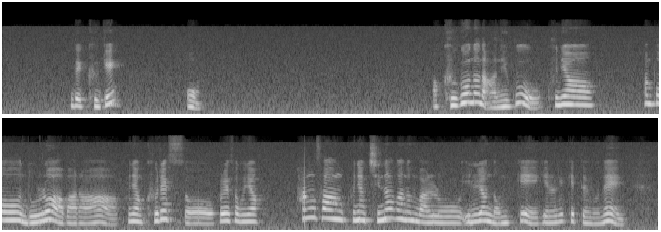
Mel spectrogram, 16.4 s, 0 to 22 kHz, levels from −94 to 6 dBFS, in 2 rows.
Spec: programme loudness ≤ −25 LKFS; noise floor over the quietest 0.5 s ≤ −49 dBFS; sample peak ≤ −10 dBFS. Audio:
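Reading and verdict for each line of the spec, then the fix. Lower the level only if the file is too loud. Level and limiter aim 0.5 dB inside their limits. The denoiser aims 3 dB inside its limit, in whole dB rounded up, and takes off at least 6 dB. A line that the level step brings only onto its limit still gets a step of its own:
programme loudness −19.0 LKFS: out of spec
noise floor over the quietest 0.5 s −43 dBFS: out of spec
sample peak −4.5 dBFS: out of spec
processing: level −6.5 dB

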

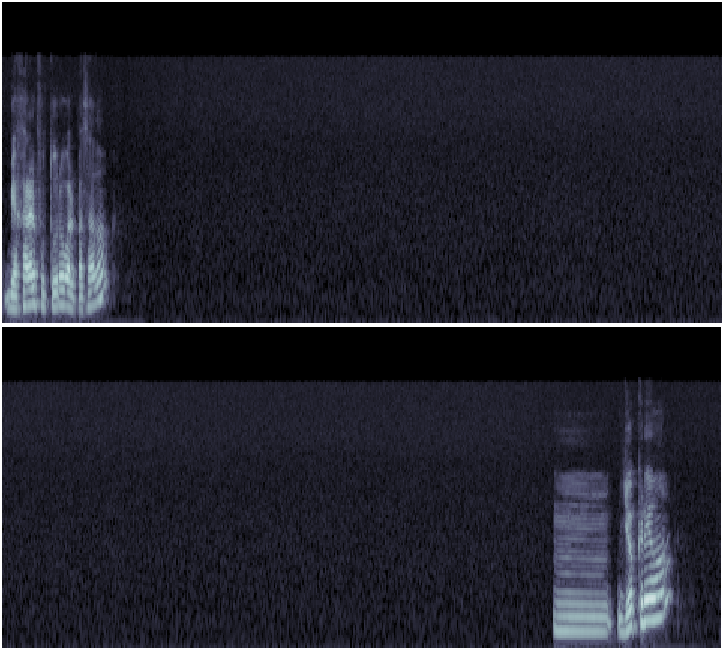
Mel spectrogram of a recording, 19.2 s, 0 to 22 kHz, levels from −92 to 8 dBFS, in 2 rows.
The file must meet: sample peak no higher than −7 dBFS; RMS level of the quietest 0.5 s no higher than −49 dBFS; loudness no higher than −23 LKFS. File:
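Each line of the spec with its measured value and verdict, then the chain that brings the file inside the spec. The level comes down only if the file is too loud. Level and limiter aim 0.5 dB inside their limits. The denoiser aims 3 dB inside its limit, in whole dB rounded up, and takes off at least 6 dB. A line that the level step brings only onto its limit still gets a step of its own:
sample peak −2.5 dBFS: out of spec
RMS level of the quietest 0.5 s −62 dBFS: in spec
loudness −19.0 LKFS: out of spec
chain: level −4.5 dB
brickwall limiter −7.5 dBFS

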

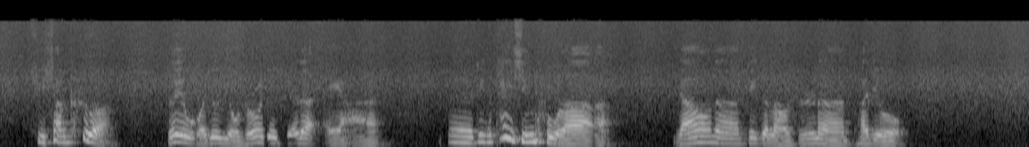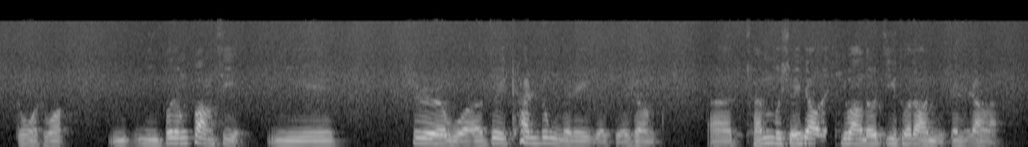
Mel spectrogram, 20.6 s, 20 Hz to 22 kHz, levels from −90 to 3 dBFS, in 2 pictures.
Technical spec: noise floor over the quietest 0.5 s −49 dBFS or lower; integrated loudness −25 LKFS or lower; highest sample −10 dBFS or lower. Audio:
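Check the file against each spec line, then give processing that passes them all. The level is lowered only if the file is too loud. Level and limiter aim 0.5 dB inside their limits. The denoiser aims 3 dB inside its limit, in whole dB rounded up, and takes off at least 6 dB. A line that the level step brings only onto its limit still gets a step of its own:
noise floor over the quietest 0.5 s −45 dBFS: out of spec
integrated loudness −32.5 LKFS: in spec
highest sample −14.5 dBFS: in spec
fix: broadband denoise 7 dB, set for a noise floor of −45 dBFS

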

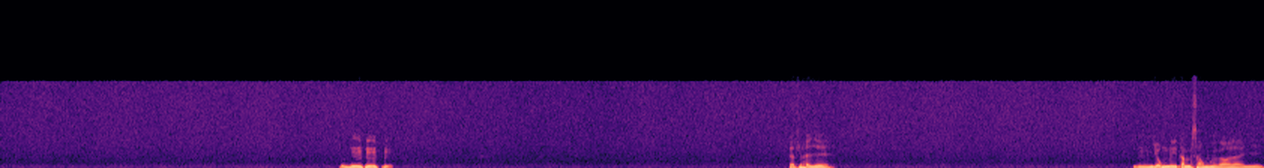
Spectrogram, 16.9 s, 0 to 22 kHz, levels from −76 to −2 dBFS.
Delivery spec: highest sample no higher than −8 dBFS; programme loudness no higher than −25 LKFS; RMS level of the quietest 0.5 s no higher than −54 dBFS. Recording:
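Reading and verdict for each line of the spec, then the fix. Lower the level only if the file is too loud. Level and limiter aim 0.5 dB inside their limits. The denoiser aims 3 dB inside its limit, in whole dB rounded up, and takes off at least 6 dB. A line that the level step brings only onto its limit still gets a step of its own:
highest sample −5.0 dBFS: out of spec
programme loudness −17.0 LKFS: out of spec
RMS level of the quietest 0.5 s −45 dBFS: out of spec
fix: broadband denoise 6 dB, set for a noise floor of −45 dBFS
level −8.5 dB

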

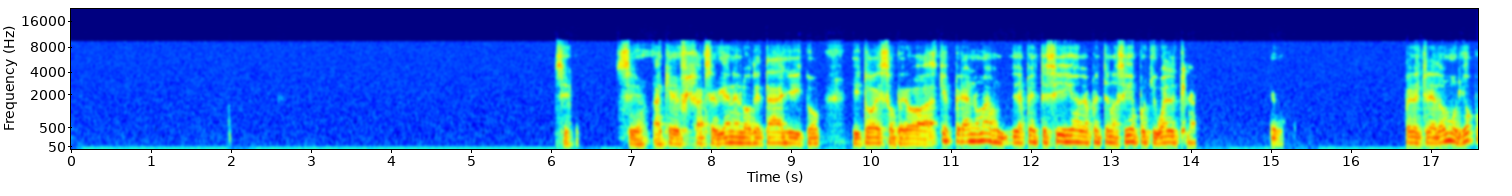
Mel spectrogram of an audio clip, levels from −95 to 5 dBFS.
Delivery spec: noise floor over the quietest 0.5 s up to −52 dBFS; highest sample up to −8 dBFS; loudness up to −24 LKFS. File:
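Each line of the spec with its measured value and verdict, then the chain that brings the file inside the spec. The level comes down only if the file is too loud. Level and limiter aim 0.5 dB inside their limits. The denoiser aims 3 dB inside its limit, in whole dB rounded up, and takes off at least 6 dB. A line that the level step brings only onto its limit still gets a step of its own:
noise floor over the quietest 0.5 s −57 dBFS: in spec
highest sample −5.5 dBFS: out of spec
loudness −16.0 LKFS: out of spec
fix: level −8.5 dB

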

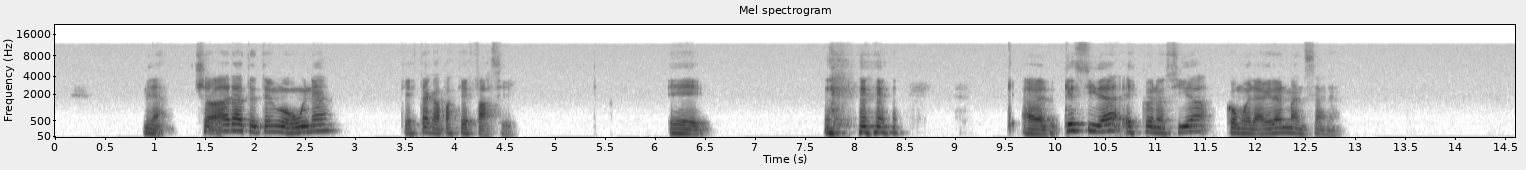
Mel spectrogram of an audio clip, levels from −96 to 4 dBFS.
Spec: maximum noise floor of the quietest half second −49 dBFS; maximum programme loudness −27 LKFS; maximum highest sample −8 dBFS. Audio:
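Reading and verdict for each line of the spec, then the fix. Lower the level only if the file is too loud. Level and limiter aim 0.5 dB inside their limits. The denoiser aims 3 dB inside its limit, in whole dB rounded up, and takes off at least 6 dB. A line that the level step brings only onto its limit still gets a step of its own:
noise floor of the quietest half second −57 dBFS: in spec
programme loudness −24.5 LKFS: out of spec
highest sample −6.5 dBFS: out of spec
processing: level −3 dB

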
